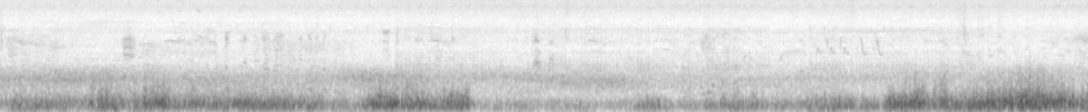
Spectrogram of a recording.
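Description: Wind gusts and rumbles across the microphone outdoors.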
